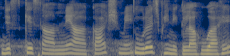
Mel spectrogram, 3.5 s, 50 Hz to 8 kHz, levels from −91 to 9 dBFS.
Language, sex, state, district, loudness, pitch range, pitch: Hindi, female, Maharashtra, Pune, -27 LUFS, 190-230 Hz, 215 Hz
